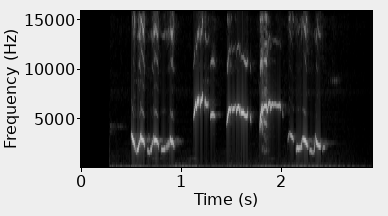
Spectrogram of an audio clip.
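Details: Orange-headed thrush singing as a lure for silent birds: rapid warbled zigzag notes, then higher thin whistled slurs, then another short warbled burst, all in quick, varied phrases.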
